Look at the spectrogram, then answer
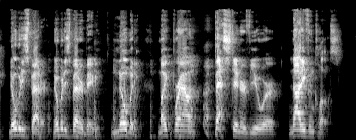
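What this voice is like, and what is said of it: Imitates another person's voice. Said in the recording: “my Warren Legere imitation.”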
